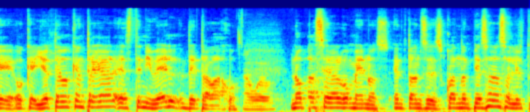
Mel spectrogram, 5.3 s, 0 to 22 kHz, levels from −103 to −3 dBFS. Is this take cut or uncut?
cut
